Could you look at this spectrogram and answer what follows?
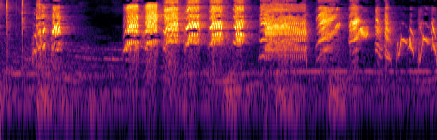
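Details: White-shouldered triller in full song for training other birds: after a few thin chirps and a pause, a series of loud harsh rasping bursts about every quarter second, then a longer scratchy note and quick chips.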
